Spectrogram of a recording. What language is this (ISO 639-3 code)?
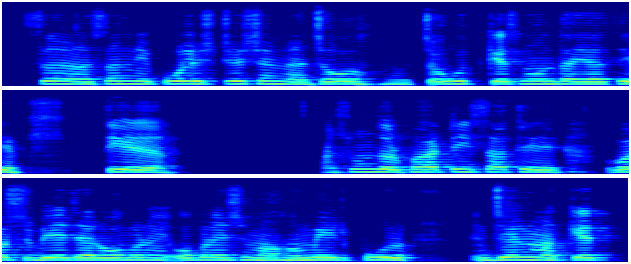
guj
